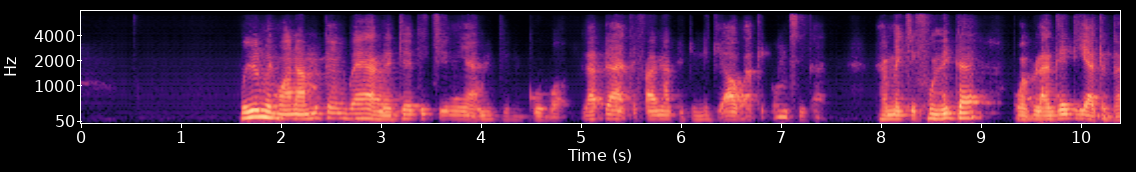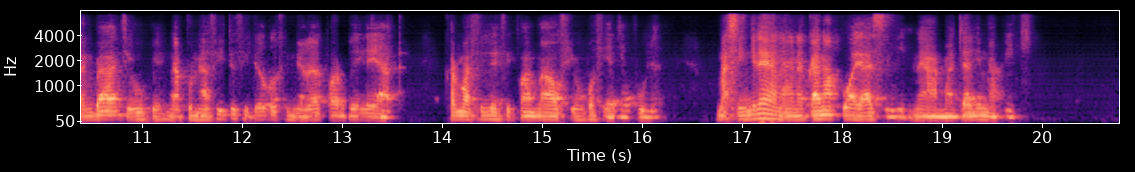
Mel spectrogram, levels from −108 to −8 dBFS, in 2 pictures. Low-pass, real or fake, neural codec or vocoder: 7.2 kHz; fake; codec, 16 kHz, 1 kbps, X-Codec, HuBERT features, trained on general audio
